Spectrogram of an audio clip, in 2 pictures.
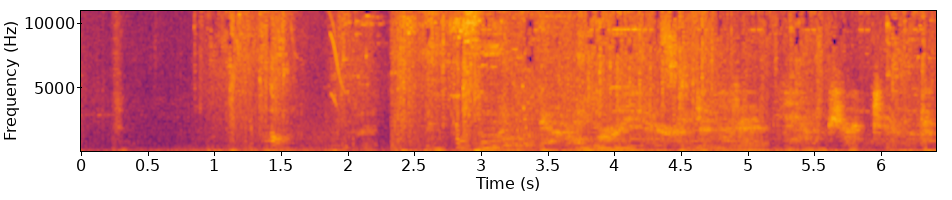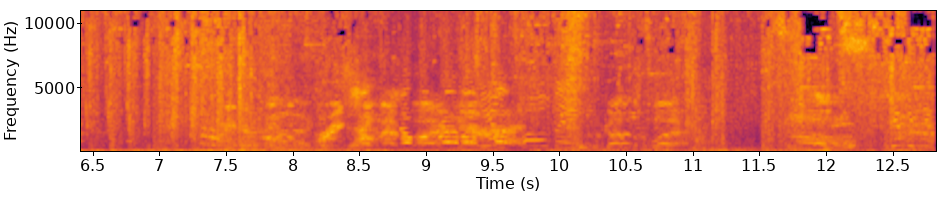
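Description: Guns fire rapidly in a fierce fight.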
